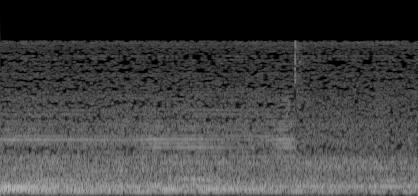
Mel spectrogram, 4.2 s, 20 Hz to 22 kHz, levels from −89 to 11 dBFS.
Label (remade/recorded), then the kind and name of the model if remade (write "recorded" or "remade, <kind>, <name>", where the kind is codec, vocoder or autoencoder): recorded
